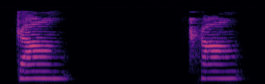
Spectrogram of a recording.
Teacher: consonant sounds with a strong R flavor, one unaspirated and one strongly aspirated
